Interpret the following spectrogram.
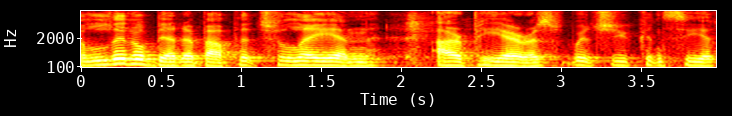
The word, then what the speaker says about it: arpilleras: places more like a Z, but I say Arpieras and and that's what they are.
